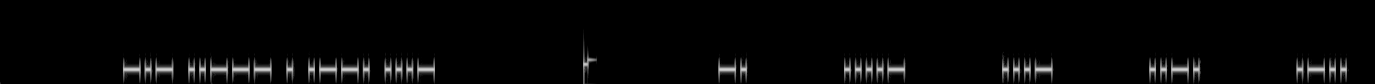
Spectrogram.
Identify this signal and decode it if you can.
Morse code, heard as a keyed tone, about 22 wpm, spaced as for 11 wpm, 700 Hz. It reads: K2EPV N4VFL
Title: USA Call Signs - 5 Characters - 6x Character Spacing - 22wpm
